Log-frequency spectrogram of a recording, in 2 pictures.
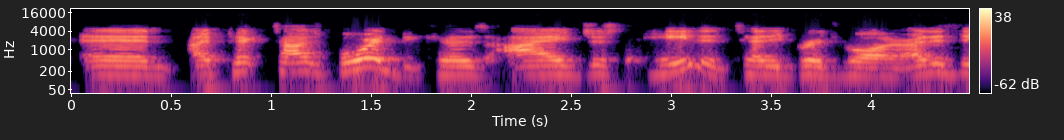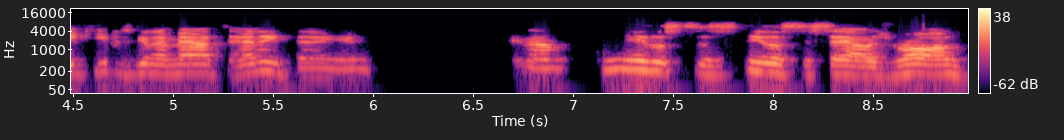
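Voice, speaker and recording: Bright-sounding guy cohosting a fantasy football show, jokey, steering the segments, muffled audio. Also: fairly high pitch, husky. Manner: opinionated, jokey, runs the segments. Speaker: fantasy football podcast co-host. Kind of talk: casual chat. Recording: dull lo-fi audio.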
